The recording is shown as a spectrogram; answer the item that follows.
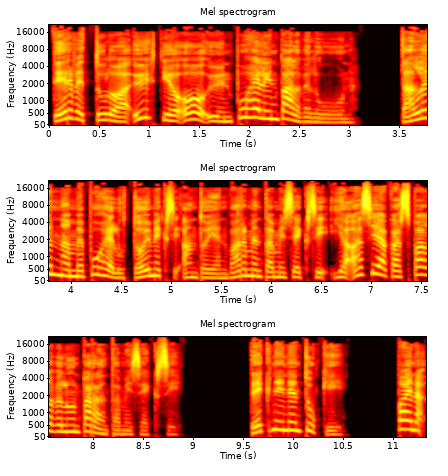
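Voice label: Finnish IVR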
